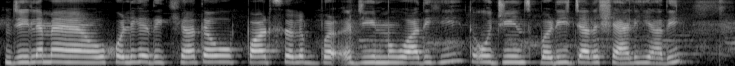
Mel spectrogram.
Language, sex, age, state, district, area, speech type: Dogri, female, 18-30, Jammu and Kashmir, Kathua, rural, spontaneous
